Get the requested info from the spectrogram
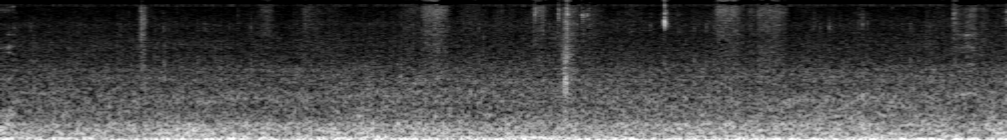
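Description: Nissan car on the move, heard from inside the cabin: a steady low rumble of road and engine noise.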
